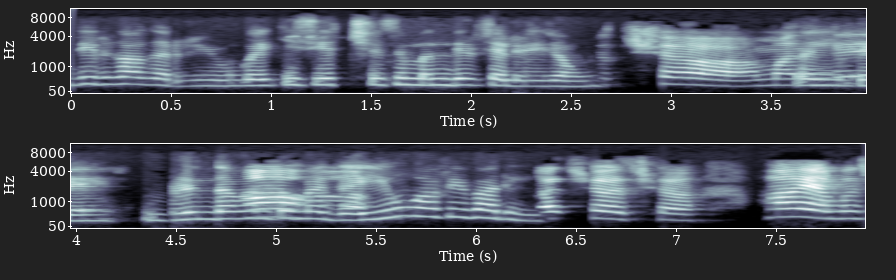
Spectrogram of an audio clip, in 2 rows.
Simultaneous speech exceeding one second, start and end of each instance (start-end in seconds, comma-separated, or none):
none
